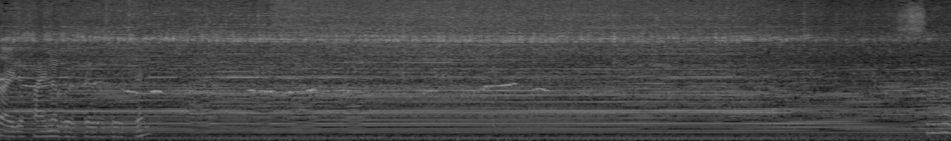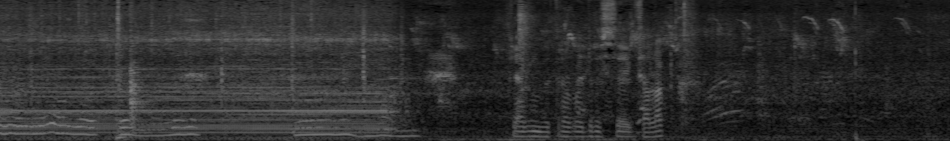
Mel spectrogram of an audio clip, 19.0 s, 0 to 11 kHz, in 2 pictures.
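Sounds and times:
engine droning: 0.0s - 19.0s
person speaking: 12.4s - 13.8s.

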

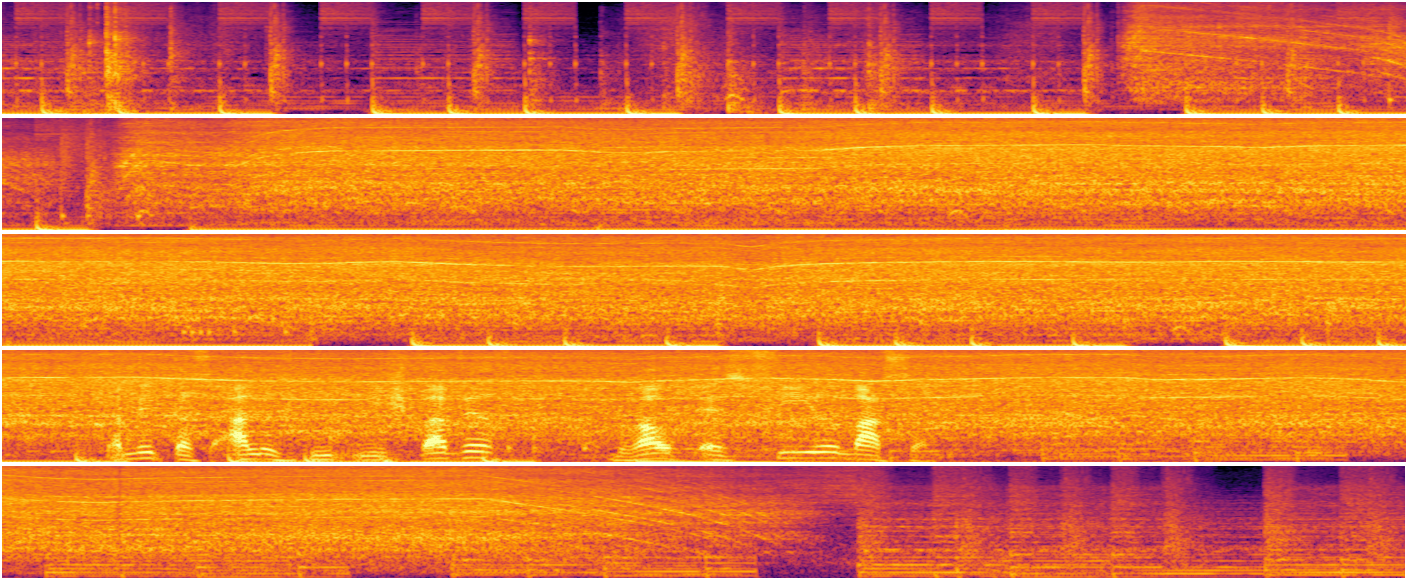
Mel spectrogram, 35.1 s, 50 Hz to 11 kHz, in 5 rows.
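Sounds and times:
electric drill mixing pulp: 5.6s - 32.4s.

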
